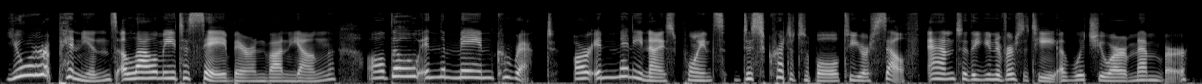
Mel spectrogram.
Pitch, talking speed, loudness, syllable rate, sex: 235 Hz, 160 wpm, -20 LUFS, 4.6 syllables/s, female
